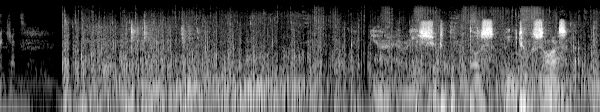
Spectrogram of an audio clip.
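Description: Many horses' hooves thunder across open ground.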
